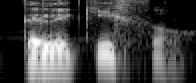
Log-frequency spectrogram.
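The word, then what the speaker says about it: πελεκίζω: 3990 se escribe de esta forma y se pronuncia aproximadamente telequiz telequiz con z y esto significa específicamente deados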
